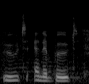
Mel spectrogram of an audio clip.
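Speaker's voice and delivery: "oot" and "boot" with OO for OW; mimicked Canadian vowels. Coach imitating Americans mimicking Canadians, "oot and a boot" with OO. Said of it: "They do mimic us by saying".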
